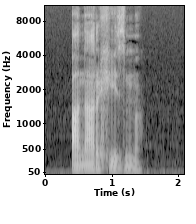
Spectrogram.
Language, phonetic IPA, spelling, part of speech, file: Polish, [ãˈnarxʲism̥], anarchizm, noun, Pl-anarchizm.ogg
